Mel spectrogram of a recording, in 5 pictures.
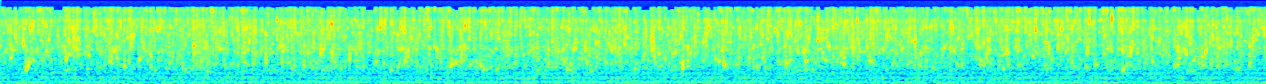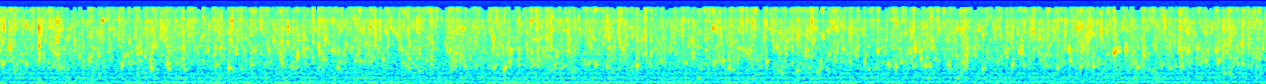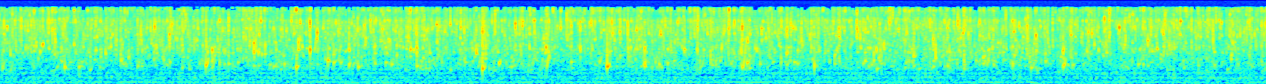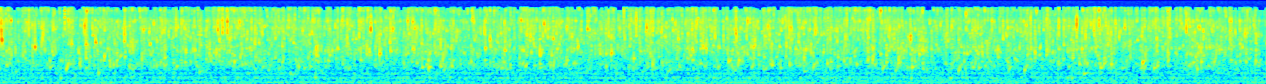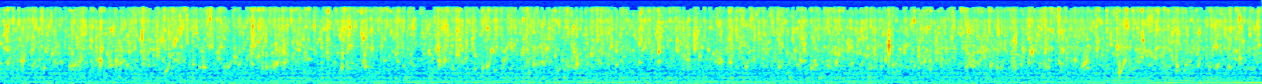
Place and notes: Mountain blvd. creek, Oakland - Mountain blvd. creek, Oakland
gently running creek from remains of old sulfur mines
